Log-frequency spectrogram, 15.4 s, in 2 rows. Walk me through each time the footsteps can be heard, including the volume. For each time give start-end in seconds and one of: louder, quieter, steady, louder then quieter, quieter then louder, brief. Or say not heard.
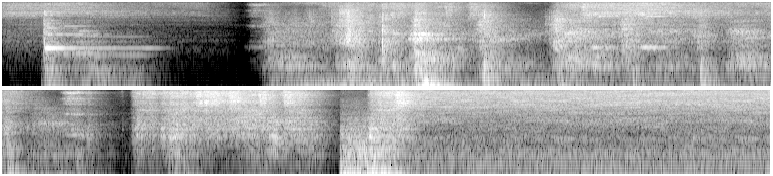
2.6-8.6 quieter.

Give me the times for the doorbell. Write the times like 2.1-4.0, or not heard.
0.4-1.4, 5.8-6.8, 11.1-11.7.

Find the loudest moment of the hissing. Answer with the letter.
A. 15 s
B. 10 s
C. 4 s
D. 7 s
B.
